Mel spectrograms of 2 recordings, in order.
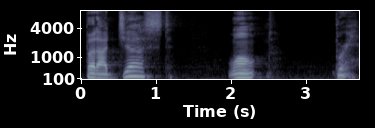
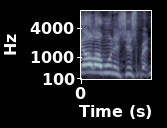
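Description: First: Slow, soft, word by word; drawn-out plea. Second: Said in the usual way. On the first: Acted. Hungry man to the bread store guy, slow and soft. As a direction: stretch each word, worn out.

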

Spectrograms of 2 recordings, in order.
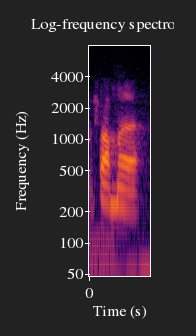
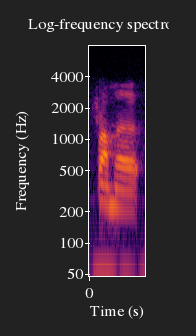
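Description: The two takes are said the same way.

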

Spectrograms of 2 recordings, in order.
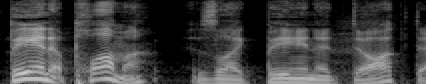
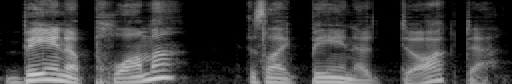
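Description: First: Put-on lightly done Australian accent. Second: A light Australian voice, said matter-of-fact; a hint of an Aussie plumber's pride; Australian accent. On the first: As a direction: say it like an Aussie mate. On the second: An Aussie plumber telling him about his job, a light Australian accent. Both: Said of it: "your Australian accent got really good".

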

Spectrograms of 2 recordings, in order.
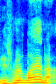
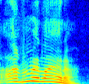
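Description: First: Said in the usual way. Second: Much higher, thrilled exclamation; excited. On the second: Retold or imitated. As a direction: burst out with happy surprise. He's from Atlanta.

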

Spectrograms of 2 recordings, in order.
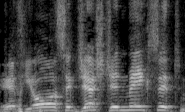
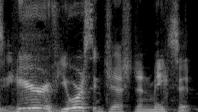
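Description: First: Slow, grand announcer parody; mock announcer. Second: Quiet. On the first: Co-host repeating the tease to get laughs, slow announcer voice. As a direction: proclaim it like a TV narrator. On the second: Shown as a demonstration. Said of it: "repeats line differently".

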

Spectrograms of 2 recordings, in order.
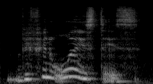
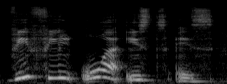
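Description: First: Said in the usual way. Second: Slow whispered repeat. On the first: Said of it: "teacher repeats the phrase". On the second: Shown as a demonstration. Teacher whispering the phrase to her students. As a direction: breathe the question out without voice. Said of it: "teacher repeats phrase whispered".

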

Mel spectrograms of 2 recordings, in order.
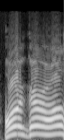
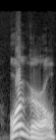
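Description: First: Put-on GIRL pitched high and louder; pointed interjection. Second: Put-on "girl" more modestly stressed, pitched slightly up; conceding echo. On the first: Vixen corrects Blitzen's "new guy", pointed interjection on "girl". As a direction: cut in with "or girl", high and emphatic. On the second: Blitzen accepts Vixen's correction, conceding "or girl". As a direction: repeat "or girl" as a mild concession. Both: A narrator's reading.

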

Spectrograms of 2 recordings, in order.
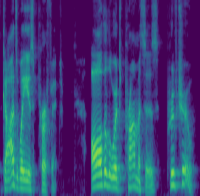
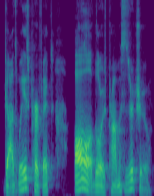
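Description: First: Slow, lifted reading of the verse; scripture reading. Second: Said in the usual way. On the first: Shown as a demonstration. Pastor reading a verse to listeners, slow and solemn. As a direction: reads the verse slowly and with weight. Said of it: "It says this". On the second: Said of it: "Don't give up".

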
